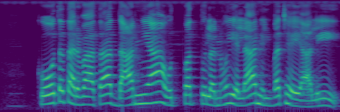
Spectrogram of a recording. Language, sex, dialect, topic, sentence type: Telugu, female, Central/Coastal, agriculture, statement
